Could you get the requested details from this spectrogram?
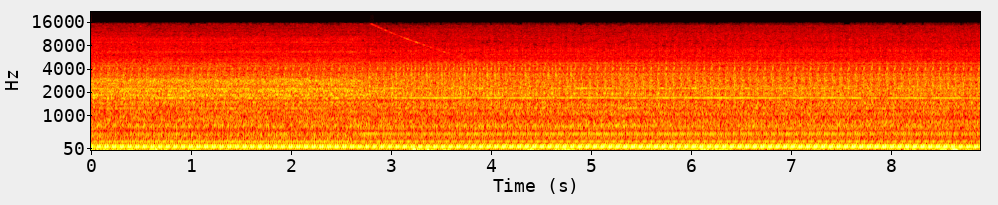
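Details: EJ257 at idle: a regular knock, about two or three per second, rides over the engine, present for about 17k miles since purchase; owner asks whether it is rod knock, a spun bearing or valve lash. Cause unconfirmed.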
